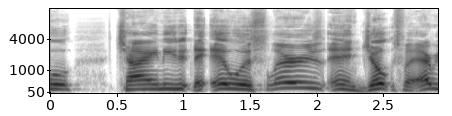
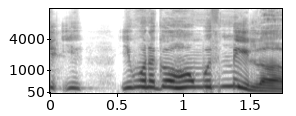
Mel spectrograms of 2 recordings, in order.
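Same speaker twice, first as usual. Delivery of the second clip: high, put-on British English accent; 6 semitones higher than usual. Retelling a woman from england who approached him after a show in philly, imitating an english accent. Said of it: "It's the accent".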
